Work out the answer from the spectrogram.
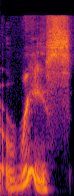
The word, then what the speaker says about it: Rhys: Okay, I'm really glad you know how to pronounce her son's name because it's spelled Rhys, and I literally had no idea how to pronounce it.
